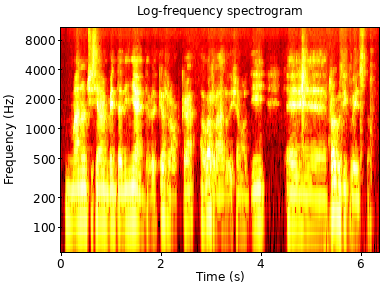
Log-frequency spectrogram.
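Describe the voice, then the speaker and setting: A man co-hosting an unscripted radio conversation, talking in a halting, discursive way full of filler tags. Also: mid-range voice, little pitch movement, dull audio, slight background noise. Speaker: radio show co-host.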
